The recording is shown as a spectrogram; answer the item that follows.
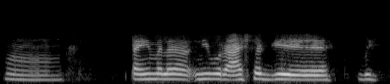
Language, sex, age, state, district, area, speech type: Kannada, female, 18-30, Karnataka, Tumkur, urban, conversation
